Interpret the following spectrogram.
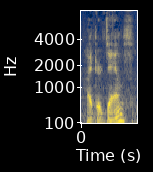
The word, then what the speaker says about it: Hikerjamz: Um, some call it hiker jams, which is the proper pronunciation, but I didn't notice that when I made that name and so, but I stuck with it.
